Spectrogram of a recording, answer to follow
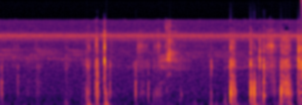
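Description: A steady high-pitched insect drone, with scattered sharp clicks and knocks that are louder and cluster in the second half.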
